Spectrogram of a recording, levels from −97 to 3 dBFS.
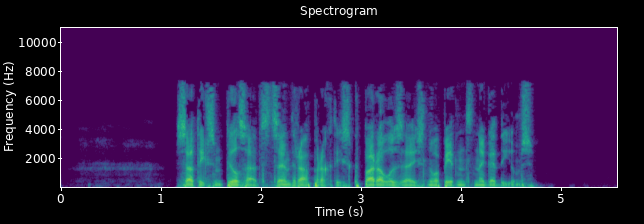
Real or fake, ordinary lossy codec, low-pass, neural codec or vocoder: real; MP3, 48 kbps; 7.2 kHz; none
